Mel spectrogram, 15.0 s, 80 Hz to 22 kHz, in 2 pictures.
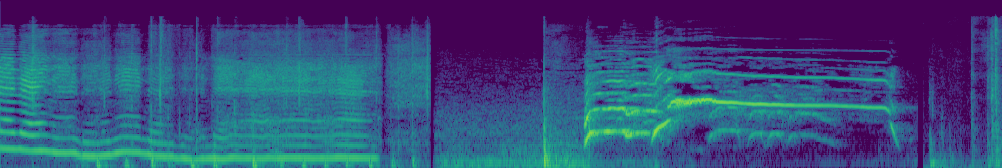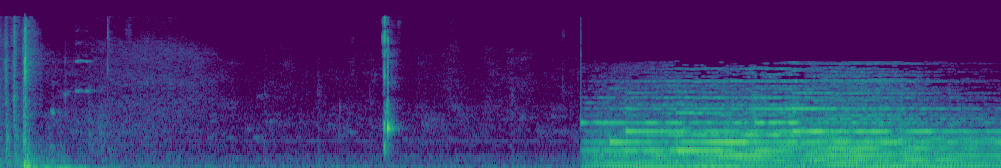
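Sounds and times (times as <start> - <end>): loud high scream: 4.4 - 6.9.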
